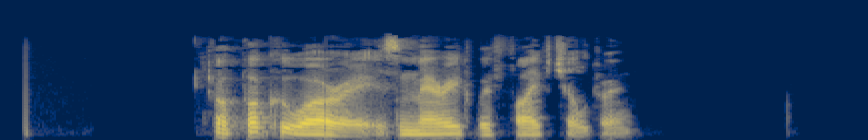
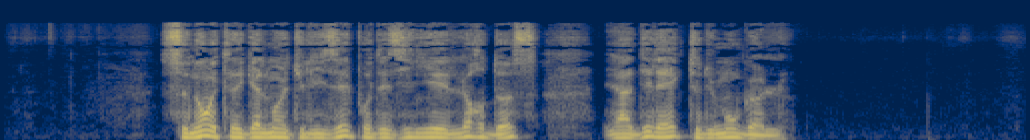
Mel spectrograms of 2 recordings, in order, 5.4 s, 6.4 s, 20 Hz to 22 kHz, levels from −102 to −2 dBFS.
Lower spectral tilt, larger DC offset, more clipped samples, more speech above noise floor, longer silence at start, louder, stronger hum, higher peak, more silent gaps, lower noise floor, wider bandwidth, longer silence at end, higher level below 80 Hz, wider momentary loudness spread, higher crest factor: about the same, -4.5 dB/octave vs -5 dB/octave; neither; neither; about the same, 59 dB vs 57 dB; first, 1.35 s vs 1 s; first, -19 LUFS vs -25 LUFS; neither; first, -2 dBFS vs -8 dBFS; neither; second, -78 dBFS vs -82 dBFS; second, 7.8 kHz vs 11.5 kHz; about the same, 1.5 s vs 1.55 s; second, -66 dBFS vs -54 dBFS; first, 15 LU vs 8 LU; about the same, 20 dB vs 20 dB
